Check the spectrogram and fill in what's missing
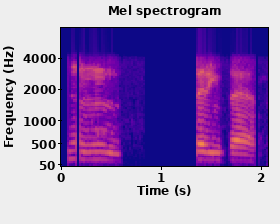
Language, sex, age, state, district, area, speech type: Tamil, male, 30-45, Tamil Nadu, Tiruvannamalai, urban, conversation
